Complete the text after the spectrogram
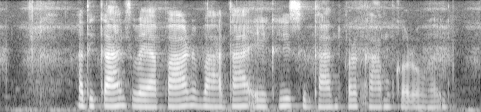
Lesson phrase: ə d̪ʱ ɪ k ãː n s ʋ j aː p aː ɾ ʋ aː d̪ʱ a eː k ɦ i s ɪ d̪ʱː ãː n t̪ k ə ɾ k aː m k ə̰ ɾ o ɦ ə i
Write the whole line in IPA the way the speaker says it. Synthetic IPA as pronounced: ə d̪ʱ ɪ k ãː n s ʋ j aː p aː ɾ ʋ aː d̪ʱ a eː k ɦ i s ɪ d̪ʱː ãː n t̪ p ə ɾ k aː m k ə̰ ɾ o ɦ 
